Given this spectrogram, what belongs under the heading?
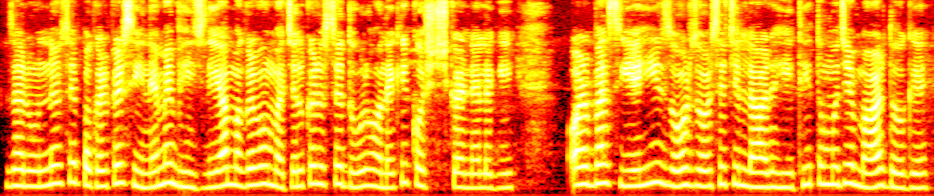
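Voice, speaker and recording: A woman narrating a novel aloud as an audiobook reader, in steady storytelling. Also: fairly high pitch, no echo.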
